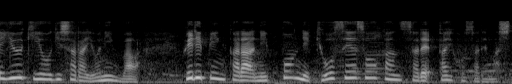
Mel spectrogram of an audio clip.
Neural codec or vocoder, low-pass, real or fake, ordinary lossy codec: none; none; real; none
